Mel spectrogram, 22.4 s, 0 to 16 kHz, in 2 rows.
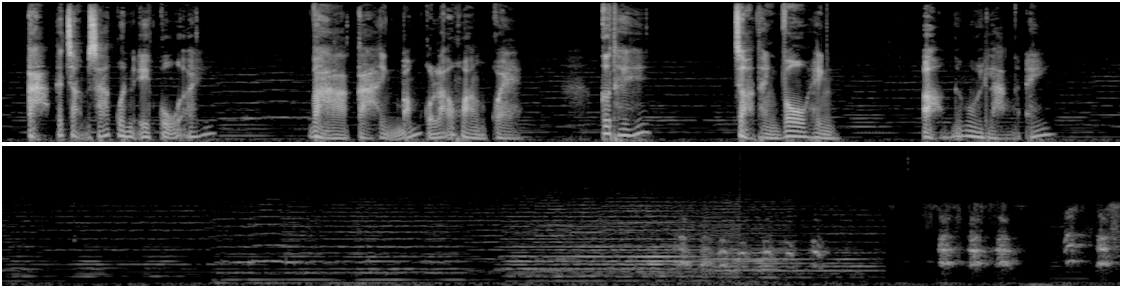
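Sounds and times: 
sustained tonal background: 0:00.0 - 0:22.3
speech: 0:00.6 - 0:02.2, 0:03.1 - 0:05.2, 0:06.0 - 0:06.6, 0:07.3 - 0:08.4, 0:09.2 - 0:10.6
dog barking at night by the porch of a village house: 0:17.6 - 0:19.6, 0:20.5 - 0:22.3.

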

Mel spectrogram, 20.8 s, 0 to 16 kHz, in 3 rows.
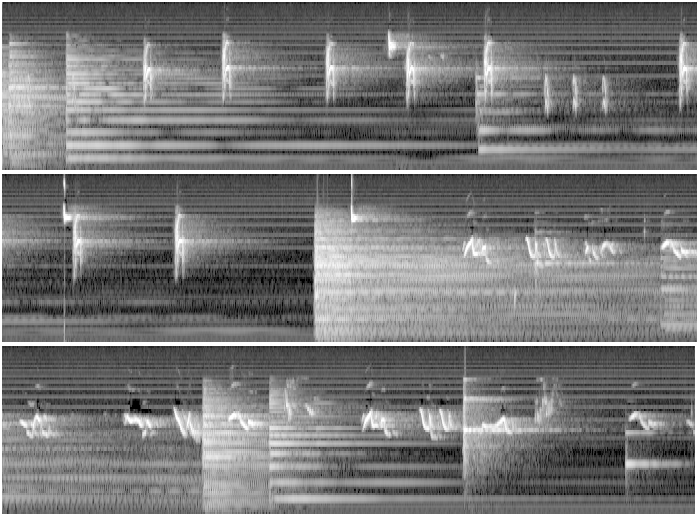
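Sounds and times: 
chorus of twittering birds: 0:00.0 - 0:09.6, 0:10.2 - 0:20.8
steady low hum: 0:00.0 - 0:20.8
blackbird whistling: 0:02.2 - 0:02.5, 0:03.2 - 0:05.8, 0:11.6 - 0:14.5, 0:15.1 - 0:19.4.

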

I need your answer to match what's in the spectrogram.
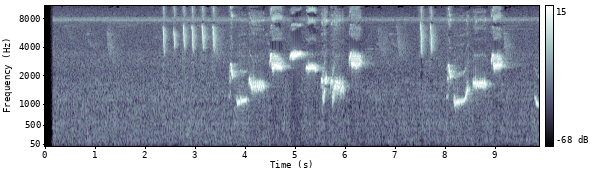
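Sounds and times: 
Oriental magpie-robin singing: 0:02.3 - 0:09.8.

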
